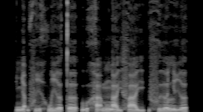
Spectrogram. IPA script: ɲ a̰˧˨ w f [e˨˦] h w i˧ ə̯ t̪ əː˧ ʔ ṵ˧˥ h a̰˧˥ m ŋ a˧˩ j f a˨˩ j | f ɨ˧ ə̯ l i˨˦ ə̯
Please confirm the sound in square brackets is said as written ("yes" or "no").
no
